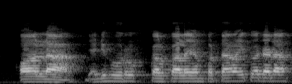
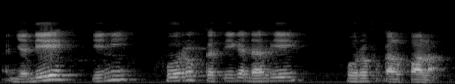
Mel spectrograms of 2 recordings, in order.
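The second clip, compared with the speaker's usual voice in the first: usual speaking voice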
